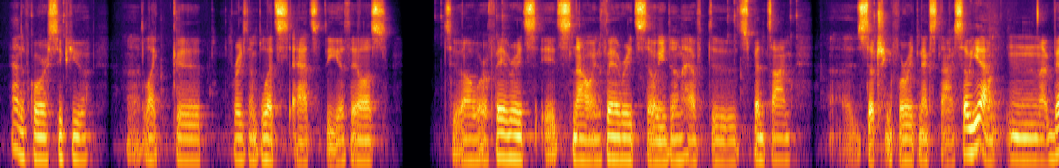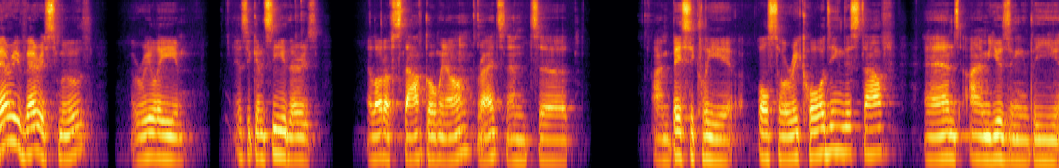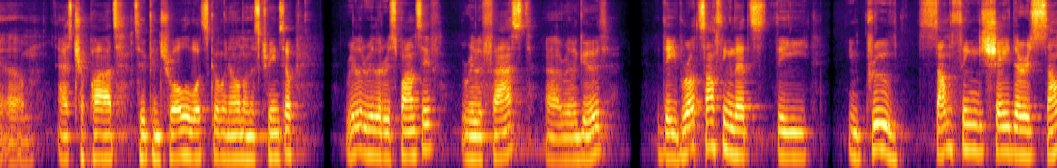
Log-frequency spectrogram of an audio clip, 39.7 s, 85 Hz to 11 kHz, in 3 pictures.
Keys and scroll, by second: 37.3 super+i.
